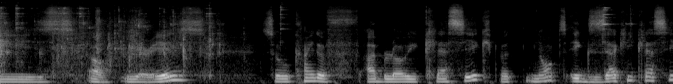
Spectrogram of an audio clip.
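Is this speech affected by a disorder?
No.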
